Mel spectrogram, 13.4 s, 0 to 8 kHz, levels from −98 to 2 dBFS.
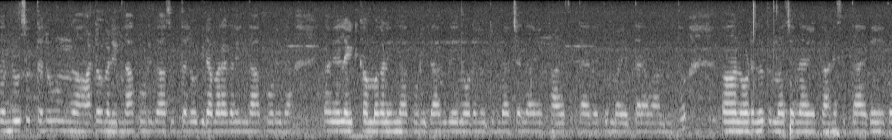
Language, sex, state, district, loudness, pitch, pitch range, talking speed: Kannada, female, Karnataka, Raichur, -21 LUFS, 195 Hz, 190-200 Hz, 115 wpm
